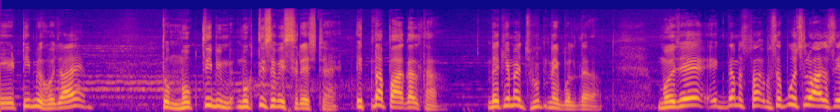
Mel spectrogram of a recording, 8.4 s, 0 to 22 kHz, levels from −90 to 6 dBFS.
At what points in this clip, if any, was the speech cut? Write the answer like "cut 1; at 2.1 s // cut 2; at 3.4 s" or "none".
none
